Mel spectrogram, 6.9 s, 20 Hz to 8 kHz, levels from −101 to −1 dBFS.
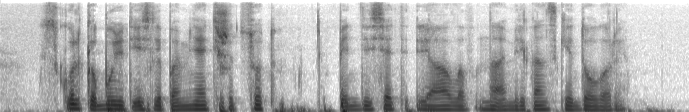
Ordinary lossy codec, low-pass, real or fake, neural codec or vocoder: AAC, 48 kbps; 7.2 kHz; real; none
